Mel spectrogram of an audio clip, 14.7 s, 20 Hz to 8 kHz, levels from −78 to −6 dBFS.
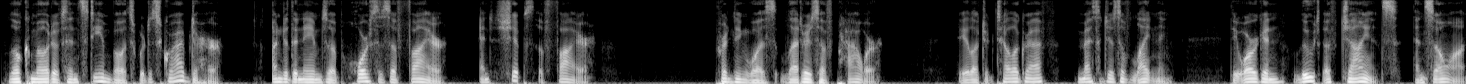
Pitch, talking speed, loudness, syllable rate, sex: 100 Hz, 150 wpm, -18 LUFS, 5.4 syllables/s, male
